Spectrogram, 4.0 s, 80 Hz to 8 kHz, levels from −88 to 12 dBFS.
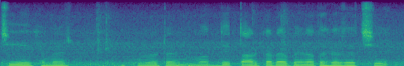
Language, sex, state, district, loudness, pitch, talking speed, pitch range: Bengali, male, Tripura, West Tripura, -13 LUFS, 155 Hz, 105 wpm, 150-165 Hz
